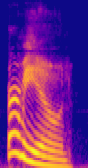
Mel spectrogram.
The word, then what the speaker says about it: Hermione: Hermione. – Permione? – I heard a lot of people pronounce Hermione Hermione until they heard it. In the movie.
